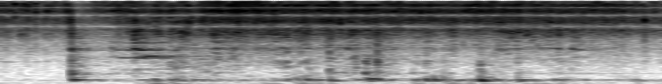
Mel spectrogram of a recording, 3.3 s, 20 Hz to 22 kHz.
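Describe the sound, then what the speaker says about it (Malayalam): Chopped onions and green chillies frying in hot oil in a pan and being stirred, a steady sizzle with repeated scraping and clinking strokes of the spoon, close and fairly loud. "അതുപോലെ 4 സവോള ചെറുതാക്കി അരിഞ്ഞത് നമുക്കിതൊന്ന് ഇളക്കി കൊടുക്കാം"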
